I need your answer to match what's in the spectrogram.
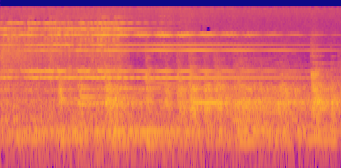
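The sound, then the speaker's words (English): A telephone rings steadily with a bright electronic bell tone, fairly loud, over a low murmur of background noise with no one speaking. “Your phone's ringing.”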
